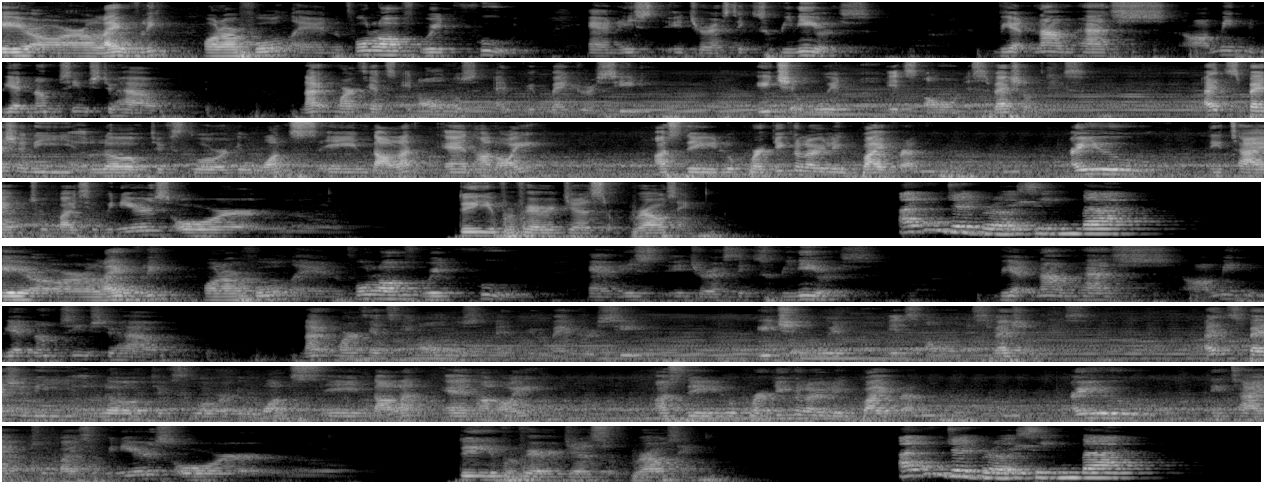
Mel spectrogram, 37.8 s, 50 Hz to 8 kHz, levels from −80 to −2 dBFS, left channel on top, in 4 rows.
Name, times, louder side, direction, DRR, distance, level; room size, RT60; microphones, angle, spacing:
voice 1, 0.0-3.3 3.6-3.9 4.4-6.5 7.5-10.8 11.7-14.5 15.1-17.8 18.5-23.1 23.8-26.6 26.9-30.9 31.8-33.8, left 5 dB, 40° left, 7 dB, 0.4 m, -31 dB
sound 1, 12.0-29.2, left 1 dB, 75° right, 1.4 m, -40 dB
voice 2, 35.1-36.8, equal, 25° right, -4 dB, 0.6 m, -29 dB
5.8 x 2.7 x 3.0 m, 0.77 s
head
